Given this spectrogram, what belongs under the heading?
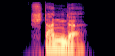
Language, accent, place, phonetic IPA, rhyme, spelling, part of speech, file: German, Germany, Berlin, [ˈʃtandə], -andə, Stande, noun, De-Stande.ogg
- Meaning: dative of Stand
